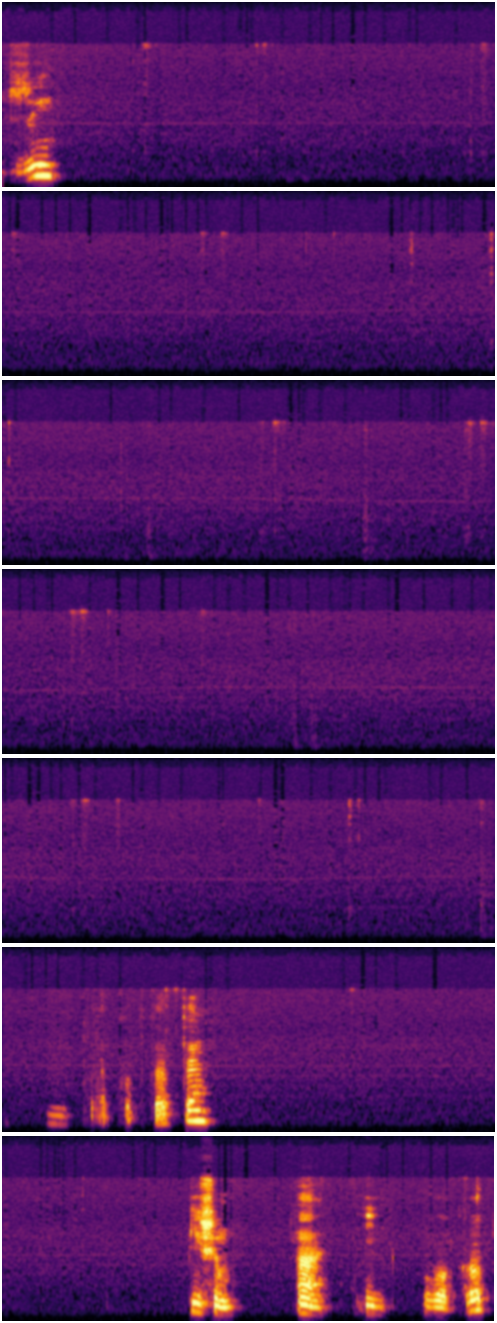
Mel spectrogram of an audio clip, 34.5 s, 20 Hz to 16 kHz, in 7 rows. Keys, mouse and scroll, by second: 2.7 click, 3.0 g, 5.2 middle click, 7.2 middle click, 8.3 middle click, 9.9 click, 11.2 r, 13.6 g, 15.5 click, 16.0 middle click, 17.8 r, 21.0 middle click, 23.3 click, 24.7 g, 28.1 middle click, 32.6 a, 33.2 i.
